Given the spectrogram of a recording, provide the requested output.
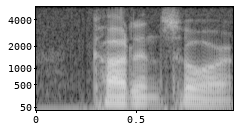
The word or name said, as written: cadinsor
